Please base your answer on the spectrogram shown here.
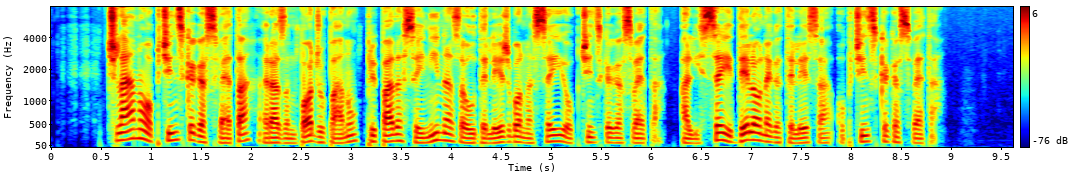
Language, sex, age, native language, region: Slovenian, male, 18-29, Slovenian, Central Slovenia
